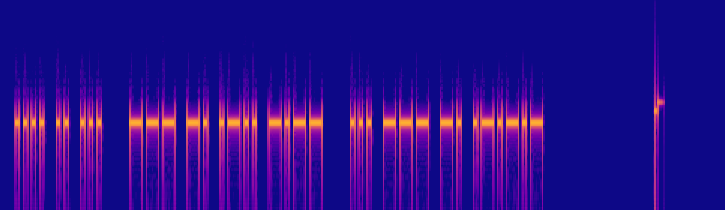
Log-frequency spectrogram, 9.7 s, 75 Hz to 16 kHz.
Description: Morse code, heard as a keyed tone, about 22 wpm, 700 Hz. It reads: HIS ONLY SON.
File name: practice / 22wpm / Sentences with 8-Word Phrases - 22wpm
